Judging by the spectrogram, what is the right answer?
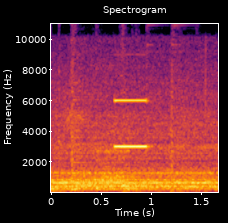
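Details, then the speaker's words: Growatt Infinity 1500 power station fed solar input raised to 111 V, just above its 110 V cutoff. Short high electronic beep over faint fan hiss as it shows an error and stops charging; overvoltage protection. "It beeps with an error message and stops charging."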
